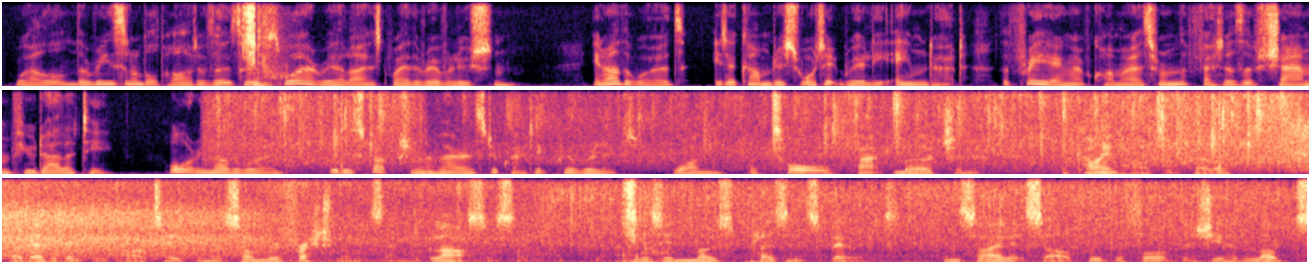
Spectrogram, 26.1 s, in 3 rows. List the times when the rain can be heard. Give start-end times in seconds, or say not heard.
10.0-26.0.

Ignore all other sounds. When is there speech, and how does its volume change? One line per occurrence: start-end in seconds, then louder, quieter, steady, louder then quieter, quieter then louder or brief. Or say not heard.
0.1-26.0 steady.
